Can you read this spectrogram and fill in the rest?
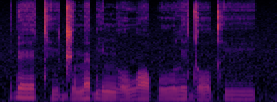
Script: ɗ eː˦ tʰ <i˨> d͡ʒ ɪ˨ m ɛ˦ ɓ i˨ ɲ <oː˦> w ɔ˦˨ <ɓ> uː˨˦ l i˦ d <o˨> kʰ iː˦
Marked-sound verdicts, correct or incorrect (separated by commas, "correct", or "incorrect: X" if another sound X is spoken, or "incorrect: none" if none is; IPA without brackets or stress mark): correct, incorrect: oː˨, incorrect: p, incorrect: oː˨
